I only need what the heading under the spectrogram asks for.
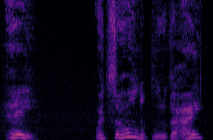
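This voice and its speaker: Casting: grumbly but kindly puppet sidekick, acted out, husky, slow drawl, dry close sound. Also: medium pitch, expressive, mellow, no room sound, heavily acted. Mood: curious, caring. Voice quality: raspy, creaky. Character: wisecracking, grumbling, kindly packrat puppet pal. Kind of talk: children's puppet show voice acting.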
